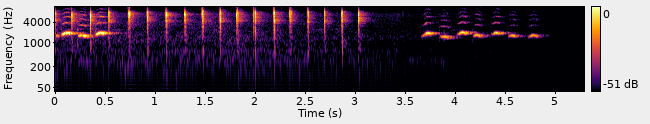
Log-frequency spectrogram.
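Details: Leafbird labelled jumbo, singing in trucukan manner: a few slurred whistles, a steady train of about fifteen sharp high ticks, then a chatter of falling whistled notes.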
